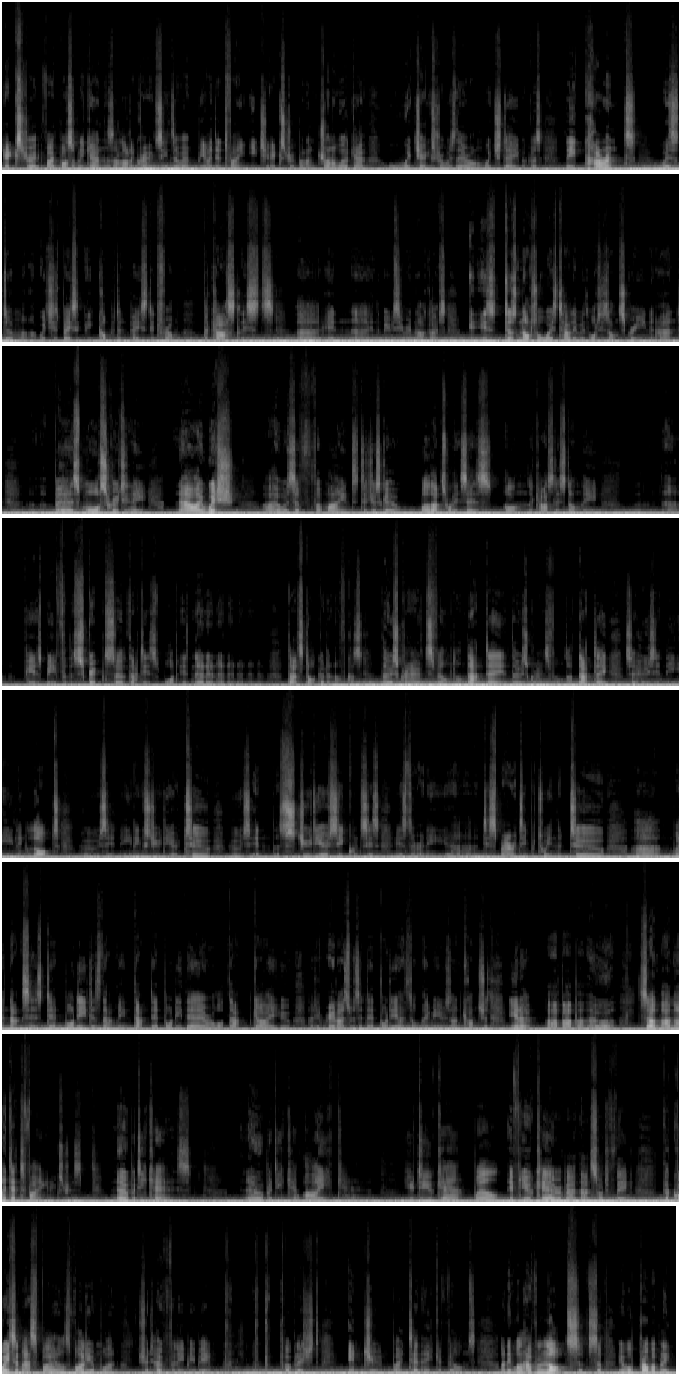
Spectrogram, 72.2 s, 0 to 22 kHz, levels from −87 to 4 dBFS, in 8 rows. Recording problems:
low rumble; loud; throughout; 6 dB below the speech

